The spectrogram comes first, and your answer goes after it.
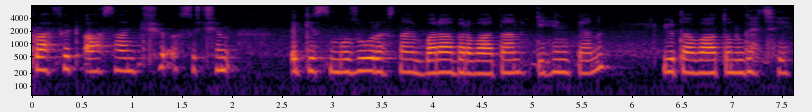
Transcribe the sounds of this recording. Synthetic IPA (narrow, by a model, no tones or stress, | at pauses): pɾaːfʰiʈaːsaːnt͡ʃʰisɨt͡ʃʰin | ɐkismuzuːɾɐst̪aːnʲbɐɾaːbɐɾʋaːt̪aːnkiɦint̪ʲɐn | jut̪aʋaːt̪unɡɐɦt͡ʃʰe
